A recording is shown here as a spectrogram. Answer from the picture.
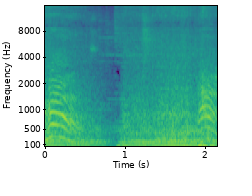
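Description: A song played loud through a car audio system with subwoofers, its deep bass notes held steady under a swooping vocal or synth sound that rises and falls at the start and again near the end.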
